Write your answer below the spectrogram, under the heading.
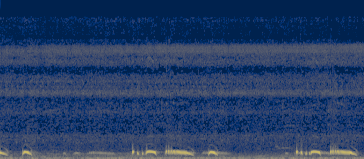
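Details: Spotted dove luring call for attracting wild doves: soft low coos, then two phrases of quick stuttered notes each closing on a long, swelling, falling coo, over a faint constant hum.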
